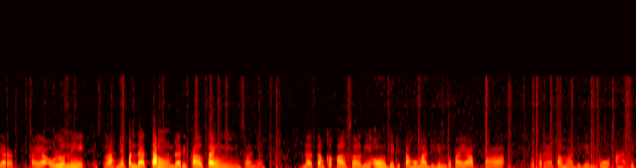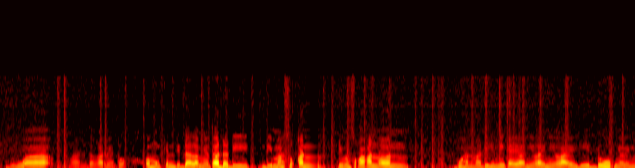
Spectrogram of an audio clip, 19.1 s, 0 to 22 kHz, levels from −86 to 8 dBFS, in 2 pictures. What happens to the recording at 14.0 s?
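Just before 14.0 s, from 13.93 to 13.97 s, there is a short concealed packet loss. About 20 ms of the Opus stream did not arrive in time, and the decoder covered the gap by extending the preceding sound, carrying on its pitch or shaped noise, before crossfading back into the real signal. The result is a brief smear or wobble of around 30 ms, and any short consonant landing in that window can drop out.

Under this moment, as throughout the clip, there is overdone noise removal. The suppressor is cutting individual frequency bands whenever they sit close to its noise estimate, so low-level parts of the speech are removed along with the noise. The background drops and breaks up into twinkling, warbling specks.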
